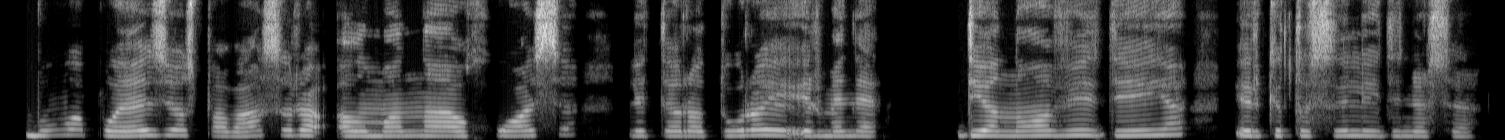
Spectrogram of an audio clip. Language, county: Lithuanian, Vilnius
